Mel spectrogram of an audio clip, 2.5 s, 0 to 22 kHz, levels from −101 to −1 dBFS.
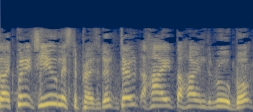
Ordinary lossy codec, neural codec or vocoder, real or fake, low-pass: none; none; real; none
